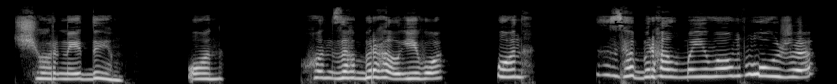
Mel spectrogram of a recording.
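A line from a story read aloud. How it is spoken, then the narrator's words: Sobbing. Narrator (Russian): И тут же зарыдала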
